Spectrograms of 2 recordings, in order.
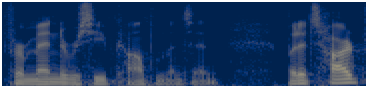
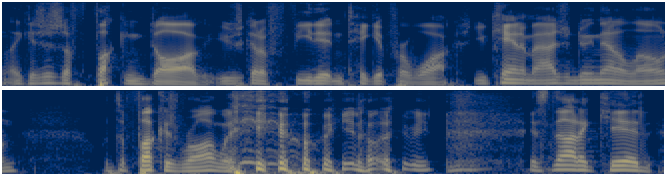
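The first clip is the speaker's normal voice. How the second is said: ordinary talk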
